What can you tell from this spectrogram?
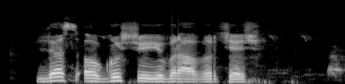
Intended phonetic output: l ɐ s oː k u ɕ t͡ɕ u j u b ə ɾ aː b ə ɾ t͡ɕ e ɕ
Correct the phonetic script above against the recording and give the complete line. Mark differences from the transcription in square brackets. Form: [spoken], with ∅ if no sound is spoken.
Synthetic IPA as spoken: l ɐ s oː [ɡ] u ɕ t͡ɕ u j u b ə ɾ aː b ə ɾ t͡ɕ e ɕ

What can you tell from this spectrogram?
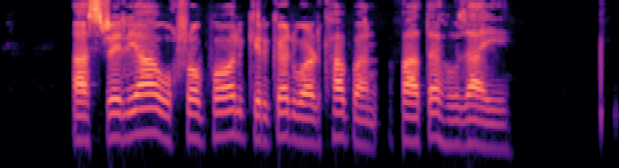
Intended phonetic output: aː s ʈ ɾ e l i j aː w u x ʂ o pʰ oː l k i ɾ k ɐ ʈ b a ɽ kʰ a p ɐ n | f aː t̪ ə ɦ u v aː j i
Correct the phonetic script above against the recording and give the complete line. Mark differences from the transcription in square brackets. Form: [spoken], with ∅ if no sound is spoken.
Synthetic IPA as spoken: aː s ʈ ɾ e l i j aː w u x ʂ o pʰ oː l k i ɾ k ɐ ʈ [w] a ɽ kʰ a p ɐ n | f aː t̪ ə ɦ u [z] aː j i

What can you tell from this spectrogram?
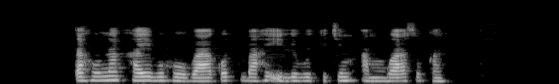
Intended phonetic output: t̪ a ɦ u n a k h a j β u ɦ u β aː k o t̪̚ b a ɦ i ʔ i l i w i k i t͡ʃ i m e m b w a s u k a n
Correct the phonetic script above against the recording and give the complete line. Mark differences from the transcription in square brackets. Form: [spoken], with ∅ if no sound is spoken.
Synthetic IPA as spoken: t̪ a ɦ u n a k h a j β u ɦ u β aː k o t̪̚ b a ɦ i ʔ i l i w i k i t͡ʃ i m [a] m b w a s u k a n

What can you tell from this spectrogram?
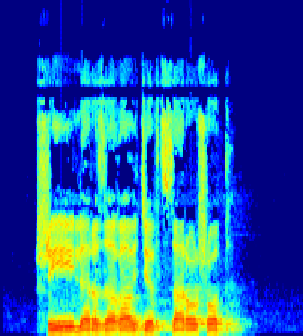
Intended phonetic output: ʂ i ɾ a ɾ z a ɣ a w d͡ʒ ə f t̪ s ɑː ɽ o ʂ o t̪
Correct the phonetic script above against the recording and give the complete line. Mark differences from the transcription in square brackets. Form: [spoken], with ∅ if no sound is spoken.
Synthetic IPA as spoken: ʂ i [l] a ɾ z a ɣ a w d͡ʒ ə f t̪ s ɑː [ɾ] o ʂ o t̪

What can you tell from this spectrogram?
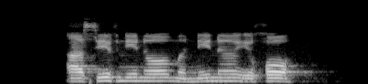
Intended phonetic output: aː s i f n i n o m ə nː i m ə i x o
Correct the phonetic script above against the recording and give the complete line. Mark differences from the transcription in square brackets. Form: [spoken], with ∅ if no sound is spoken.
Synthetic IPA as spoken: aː s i f n i n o m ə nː i [n] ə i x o

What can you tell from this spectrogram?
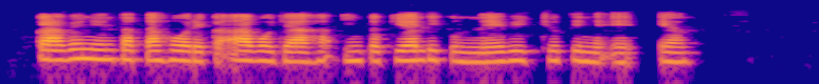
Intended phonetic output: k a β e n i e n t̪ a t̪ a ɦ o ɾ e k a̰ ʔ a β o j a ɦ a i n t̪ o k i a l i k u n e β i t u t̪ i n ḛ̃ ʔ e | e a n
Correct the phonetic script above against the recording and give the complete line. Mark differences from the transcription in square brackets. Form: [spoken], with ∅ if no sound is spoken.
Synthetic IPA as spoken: k a β e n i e n t̪ a t̪ a ɦ o ɾ e k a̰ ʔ a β o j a ɦ a i n t̪ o k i a l i k u n e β i [t͡ʃ] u t̪ i n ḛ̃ ʔ e | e a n

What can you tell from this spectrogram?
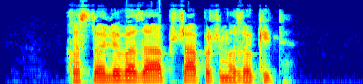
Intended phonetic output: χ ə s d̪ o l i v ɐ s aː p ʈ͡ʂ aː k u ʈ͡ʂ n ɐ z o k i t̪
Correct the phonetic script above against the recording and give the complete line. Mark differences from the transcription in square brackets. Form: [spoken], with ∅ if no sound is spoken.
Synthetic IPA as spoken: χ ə s [t̪] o l i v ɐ [z] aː p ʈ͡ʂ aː [p] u ʈ͡ʂ [m] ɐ z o k i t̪

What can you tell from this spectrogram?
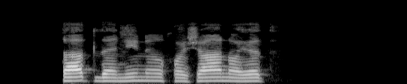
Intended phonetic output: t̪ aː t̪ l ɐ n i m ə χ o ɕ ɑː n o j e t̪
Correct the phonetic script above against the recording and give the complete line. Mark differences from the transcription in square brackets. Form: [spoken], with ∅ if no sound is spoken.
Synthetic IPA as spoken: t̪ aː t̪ l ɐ n i [n] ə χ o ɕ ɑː n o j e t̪

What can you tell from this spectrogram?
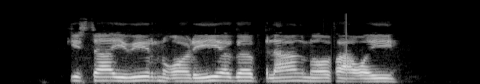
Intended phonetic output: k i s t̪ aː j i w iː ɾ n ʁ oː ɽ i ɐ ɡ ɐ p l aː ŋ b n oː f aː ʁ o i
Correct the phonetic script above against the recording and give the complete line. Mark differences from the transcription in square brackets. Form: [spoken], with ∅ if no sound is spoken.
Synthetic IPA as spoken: k i s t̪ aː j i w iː ɾ n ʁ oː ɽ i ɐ ɡ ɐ p l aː ŋ [ɡ] n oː f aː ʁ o i

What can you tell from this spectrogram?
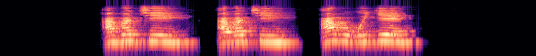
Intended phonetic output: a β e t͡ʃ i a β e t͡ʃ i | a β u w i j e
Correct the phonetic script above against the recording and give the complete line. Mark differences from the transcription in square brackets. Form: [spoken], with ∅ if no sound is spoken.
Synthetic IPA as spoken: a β [a] t͡ʃ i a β [a] t͡ʃ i | a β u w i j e

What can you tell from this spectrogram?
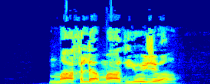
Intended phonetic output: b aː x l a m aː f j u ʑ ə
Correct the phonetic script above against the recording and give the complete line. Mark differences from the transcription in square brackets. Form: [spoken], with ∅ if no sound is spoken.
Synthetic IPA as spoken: [m] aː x l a m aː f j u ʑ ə

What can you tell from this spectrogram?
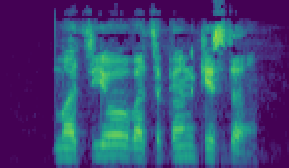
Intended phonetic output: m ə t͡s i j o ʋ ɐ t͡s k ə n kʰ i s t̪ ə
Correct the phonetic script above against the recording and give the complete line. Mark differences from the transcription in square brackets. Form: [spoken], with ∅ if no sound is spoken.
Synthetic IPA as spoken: m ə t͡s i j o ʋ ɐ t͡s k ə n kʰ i s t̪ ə

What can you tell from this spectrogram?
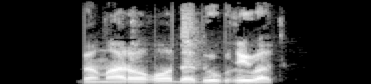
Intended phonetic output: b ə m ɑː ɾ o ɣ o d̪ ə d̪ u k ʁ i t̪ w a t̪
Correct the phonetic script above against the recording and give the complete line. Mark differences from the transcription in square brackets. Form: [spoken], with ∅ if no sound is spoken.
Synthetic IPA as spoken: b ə m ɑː ɾ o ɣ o d̪ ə d̪ u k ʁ i [∅] w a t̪

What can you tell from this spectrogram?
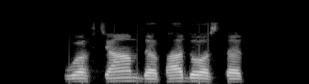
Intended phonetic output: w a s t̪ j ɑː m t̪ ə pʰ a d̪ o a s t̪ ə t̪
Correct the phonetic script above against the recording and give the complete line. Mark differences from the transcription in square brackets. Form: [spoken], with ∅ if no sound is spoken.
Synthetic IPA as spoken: w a [f] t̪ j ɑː m [d̪] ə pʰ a d̪ o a s t̪ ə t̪

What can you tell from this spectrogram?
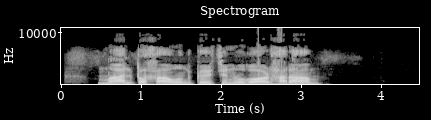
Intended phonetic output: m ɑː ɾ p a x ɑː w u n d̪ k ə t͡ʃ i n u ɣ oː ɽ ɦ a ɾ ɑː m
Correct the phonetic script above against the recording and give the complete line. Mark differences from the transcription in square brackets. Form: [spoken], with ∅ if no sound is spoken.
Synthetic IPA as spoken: m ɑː [l] p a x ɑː w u n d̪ k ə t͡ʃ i n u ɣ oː ɽ ɦ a ɾ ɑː m

